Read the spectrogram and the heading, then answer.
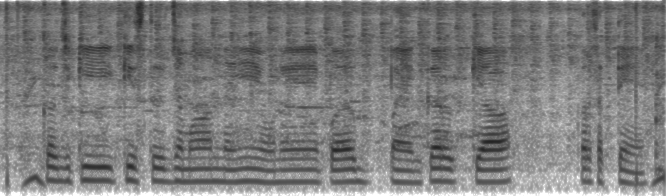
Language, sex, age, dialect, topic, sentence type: Hindi, male, 25-30, Awadhi Bundeli, banking, question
